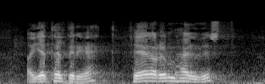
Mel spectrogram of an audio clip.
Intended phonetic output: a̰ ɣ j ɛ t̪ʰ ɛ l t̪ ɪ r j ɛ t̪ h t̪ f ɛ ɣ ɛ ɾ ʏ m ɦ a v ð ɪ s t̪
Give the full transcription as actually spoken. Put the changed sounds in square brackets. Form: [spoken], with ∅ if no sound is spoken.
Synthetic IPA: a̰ [ð] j ɛ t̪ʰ ɛ l t̪ ɪ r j ɛ [∅] h t̪ f [ɛː] ɣ [a] ɾ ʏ m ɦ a [ɣ] ð ɪ s t̪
